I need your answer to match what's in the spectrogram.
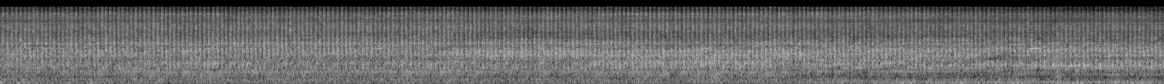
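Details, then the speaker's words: Foton Traveller CRDI diesel idling after clearing fault codes P0088 (fuel rail pressure too high) and P0254 (fuel metering control): even injector clatter at a regular beat, no heavy knock; the knocking has disappeared. "Yung tunog ng makina guys, mapansin nyo, iba na. Hindi na, wala na siyang knock."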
